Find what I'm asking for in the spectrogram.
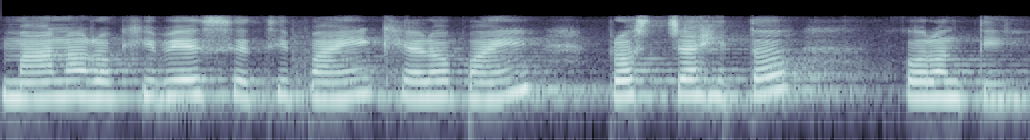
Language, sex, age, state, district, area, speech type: Odia, female, 18-30, Odisha, Boudh, rural, spontaneous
